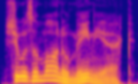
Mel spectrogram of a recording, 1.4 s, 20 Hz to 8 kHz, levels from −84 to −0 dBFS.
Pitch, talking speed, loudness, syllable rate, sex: 125 Hz, 175 wpm, -14 LUFS, 5.4 syllables/s, male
